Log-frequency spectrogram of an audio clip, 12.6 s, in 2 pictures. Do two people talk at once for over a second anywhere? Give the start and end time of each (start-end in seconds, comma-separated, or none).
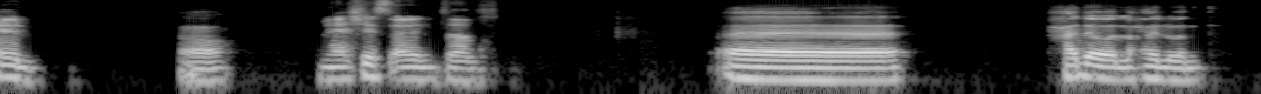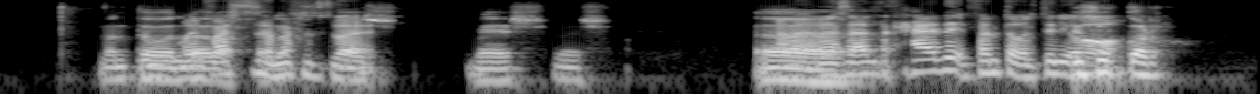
7.0-8.3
